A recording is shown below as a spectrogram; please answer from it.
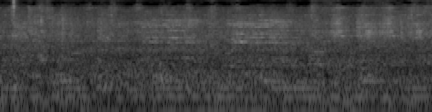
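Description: Steady casino-floor background between calls from the roulette machine: a constant low hum with faint music and indistinct murmur under it.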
